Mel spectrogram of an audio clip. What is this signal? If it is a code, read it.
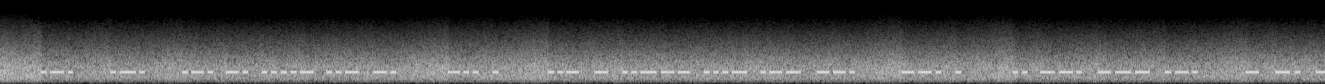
Morse code, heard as a keyed tone, hand-sent with a straight key, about 26 wpm, 570 Hz, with radio static and a narrow filter. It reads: R R RN4UN DE UT2VWG GE IGOR …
